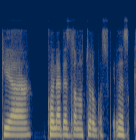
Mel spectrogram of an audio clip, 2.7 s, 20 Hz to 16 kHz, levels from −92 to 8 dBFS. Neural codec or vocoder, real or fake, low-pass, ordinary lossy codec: codec, 16 kHz, 0.5 kbps, X-Codec, HuBERT features, trained on general audio; fake; 7.2 kHz; Opus, 24 kbps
